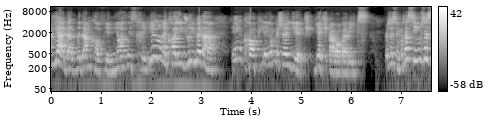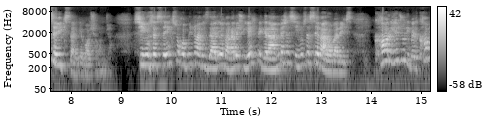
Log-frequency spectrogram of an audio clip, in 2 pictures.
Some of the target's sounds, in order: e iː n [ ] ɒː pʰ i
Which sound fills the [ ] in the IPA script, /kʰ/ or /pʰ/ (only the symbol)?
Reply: kʰ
